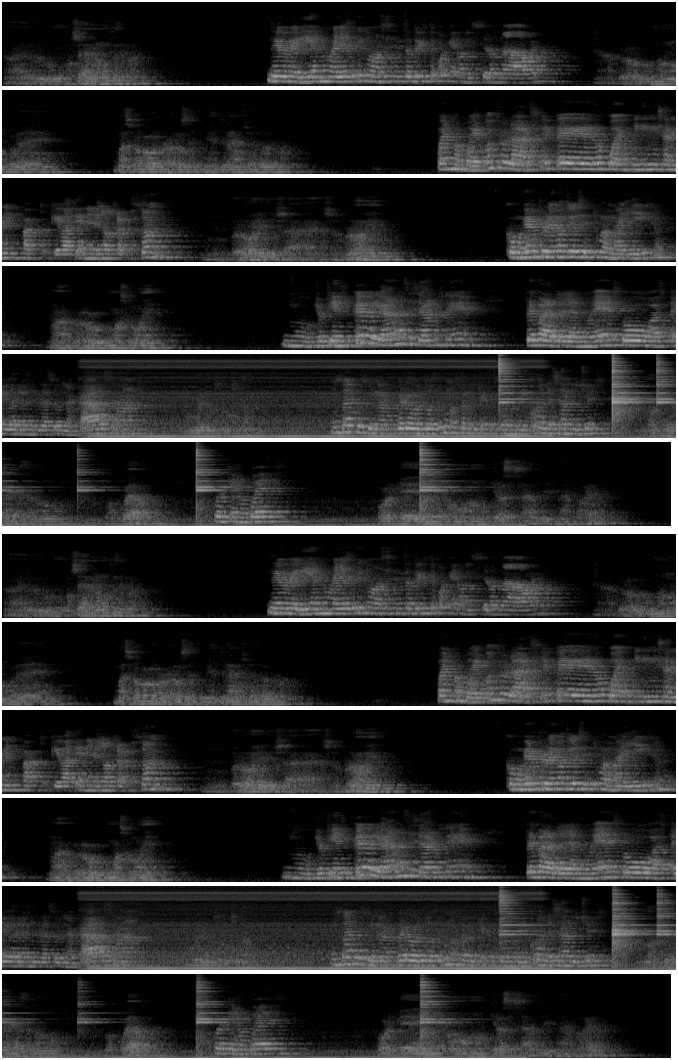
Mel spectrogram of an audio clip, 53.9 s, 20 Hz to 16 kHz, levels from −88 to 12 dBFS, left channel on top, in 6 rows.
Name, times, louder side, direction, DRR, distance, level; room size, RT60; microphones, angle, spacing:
voice 1, 0.0-1.8 7.9-9.7 10.5-12.8 20.6-23.1 27.5-29.0 38.3-39.3 44.4-46.9 49.9-53.0, equal, 20° right, -8 dB, 0.7 m, -46 dB
voice 2, 3.5-7.2 14.8-20.1 24.7-26.8 30.7-33.2 33.9-37.7 40.3-43.9 47.7-48.6, left 2 dB, 15° left, -8 dB, 0.8 m, -36 dB
Engine, 36.9-43.2, right 1 dB, 60° right, 0.9 m, -42 dB
Tap, 42.4-51.9, left 3 dB, 70° left, 0.5 m, -37 dB
2.7 x 2.1 x 3.5 m, 1.1 s
head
